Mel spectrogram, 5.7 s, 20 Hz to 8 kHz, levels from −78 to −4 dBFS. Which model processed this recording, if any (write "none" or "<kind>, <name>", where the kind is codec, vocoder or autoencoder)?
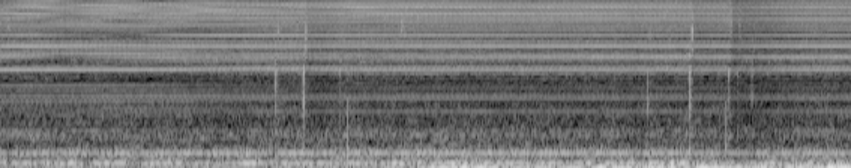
none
